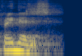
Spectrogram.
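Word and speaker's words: Printezis: Also natürlich sagt man da oft Printesis. Ah, Yorios Printesis. – Und Baba. Yorios Pridesis. – Printesis. – Ja, aber ich glaube, das stimmt schon, dass man das eh schnell spricht bei ihm.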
